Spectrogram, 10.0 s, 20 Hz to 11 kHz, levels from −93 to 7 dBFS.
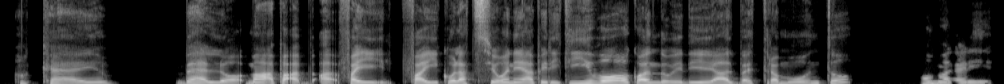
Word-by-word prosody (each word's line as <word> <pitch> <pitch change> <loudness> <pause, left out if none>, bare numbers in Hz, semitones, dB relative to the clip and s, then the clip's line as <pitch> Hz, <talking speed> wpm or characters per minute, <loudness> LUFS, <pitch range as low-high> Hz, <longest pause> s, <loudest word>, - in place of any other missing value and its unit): Okay, 180 -4 -5 0.7
bello, 170 -7 0
ma 180 -2 +4
pa - - +3 0.3
av - - 0
fai 165 -3 0
fai 160 0 +1
colazione, 175 +1 +2
aperitivo 215 - +3
quando 160 - +2
vedi 160 0 -3
alba 155 +1 -1
e 170 0 -6
tramonto? 220 - -4 0.7
O 210 - -2
magari 195 0 -4
175 Hz, 95 wpm, -24 LUFS, 165-200 Hz, 0.7 s, ma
